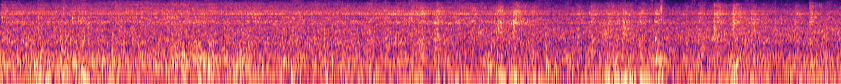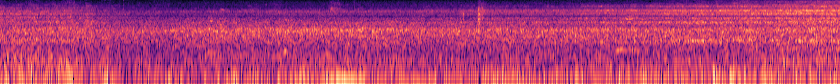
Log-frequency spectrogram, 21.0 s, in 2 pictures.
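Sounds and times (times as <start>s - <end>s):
train rumbling: 0.0s - 21.0s
faint clicks: 16.4s - 16.7s.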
